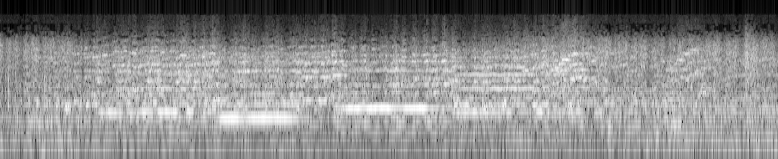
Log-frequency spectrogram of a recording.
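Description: A steam train's whistle shrieks in drawn-out, shifting tones over a loud, continuous rumble of the approaching locomotive, steady throughout with no voices.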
